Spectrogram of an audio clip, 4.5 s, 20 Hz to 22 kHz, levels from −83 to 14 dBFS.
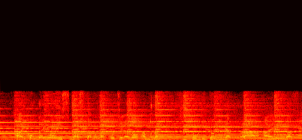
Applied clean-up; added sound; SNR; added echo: none; Church bell; -2 dB; none.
